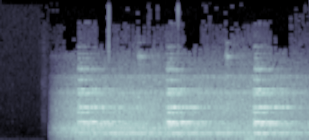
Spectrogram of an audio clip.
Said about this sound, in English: An Amtrak train pulls into the Niagara Falls, New York station.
